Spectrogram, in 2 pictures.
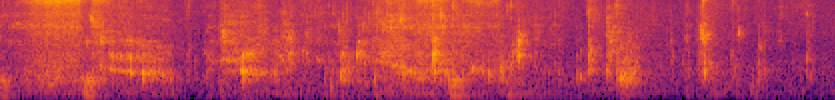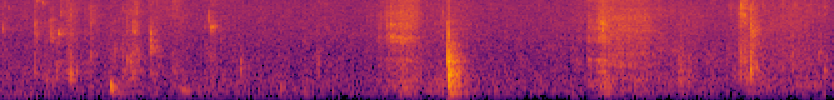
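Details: Close ASMR of French Bulldogs chewing watermelon inside on a hot summer day: dense, wet, slobbering chews for the first few seconds, easing into sparse sharp smacks and licks.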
